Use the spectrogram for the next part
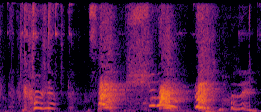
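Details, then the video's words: Sprocker spaniel leaping around and attacking bubbles during play, barking excitedly: four short, high, yelping barks with bending, slightly whiny tones, spaced roughly a second apart, with faint background noise between them. "My Dog Plays With Bubbles ( lots of barking )"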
